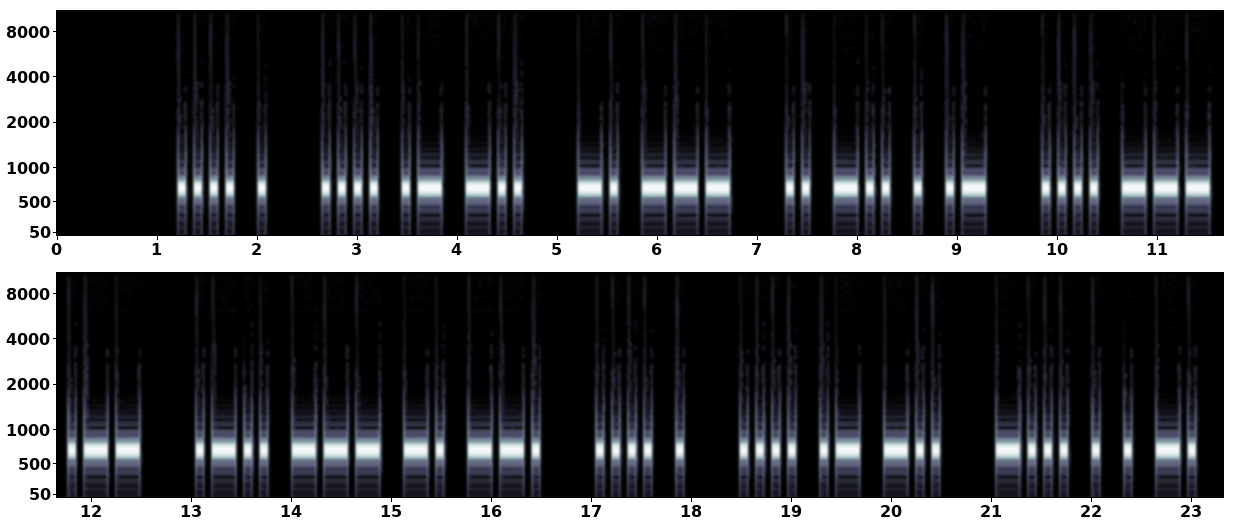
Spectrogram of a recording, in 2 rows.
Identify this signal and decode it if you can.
Morse code, heard as a keyed tone, about 15 wpm, 700 Hz. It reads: HE HAD NO IDEA HOW LONG HE HAD BEEN
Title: Sentences from Top 300 Words 15wpm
